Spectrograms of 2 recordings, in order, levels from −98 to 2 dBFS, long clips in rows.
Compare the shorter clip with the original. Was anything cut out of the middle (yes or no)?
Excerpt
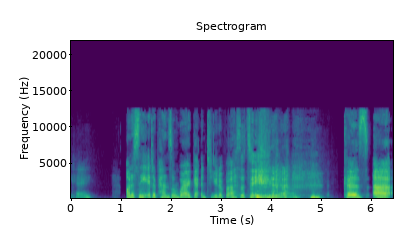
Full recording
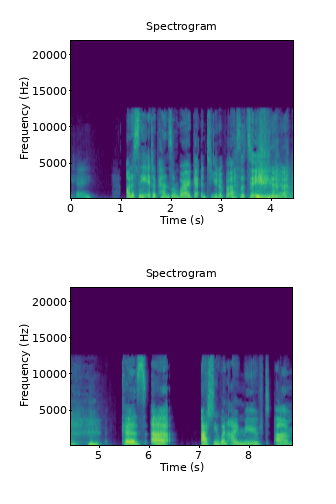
no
